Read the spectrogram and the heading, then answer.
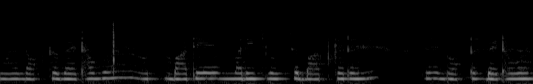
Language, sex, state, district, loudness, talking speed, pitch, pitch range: Hindi, female, Uttar Pradesh, Gorakhpur, -44 LUFS, 190 wpm, 260 Hz, 255-265 Hz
